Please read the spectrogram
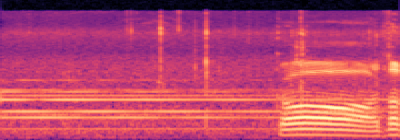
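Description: A sustained chord of bell-like chime tones, ringing steadily and slowly fading. A man's voice comes in about one and a half seconds in.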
